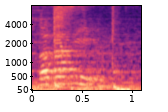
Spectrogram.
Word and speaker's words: Bacasi: Ternyata oleh orang-orang lokal atau pribumi, Bacasi itu sulit disebut karena pelafalan Bacasi itu adalah Bakasi. Nah itu pelafalan orang-orang penjajah. Maka dari itu orang-orang pribumi menyebut Bacasi menjadi Bekasi.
